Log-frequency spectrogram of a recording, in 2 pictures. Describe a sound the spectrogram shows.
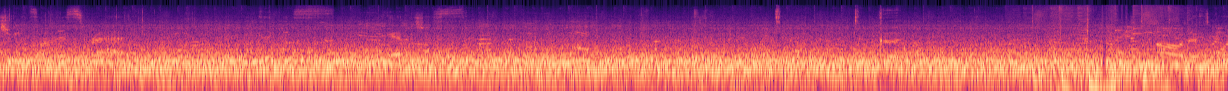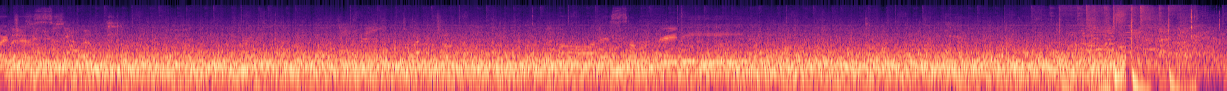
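A steady jet engine drone fills an aircraft cabin.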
